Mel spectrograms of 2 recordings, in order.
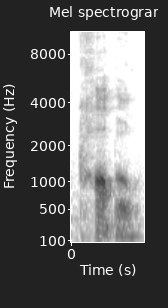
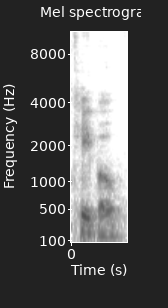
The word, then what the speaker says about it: capo: correctly this is pronounced capo not capo capo because it is an italian word which means head or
